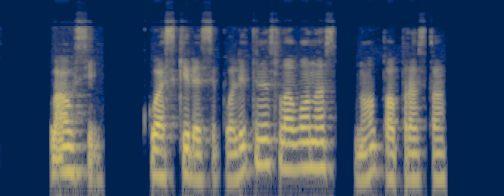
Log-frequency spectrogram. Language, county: Lithuanian, Šiauliai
